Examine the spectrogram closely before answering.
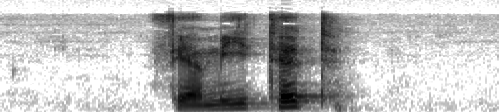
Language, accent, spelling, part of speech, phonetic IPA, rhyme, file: German, Austria, vermietet, verb, [fɛɐ̯ˈmiːtət], -iːtət, De-at-vermietet.ogg
- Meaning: 1. past participle of vermieten 2. inflection of vermieten: third-person singular present 3. inflection of vermieten: second-person plural present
